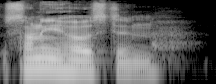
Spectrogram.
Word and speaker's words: Sunny Hostin: Sunny Hostin? Did I say her name? – Yes, Sunny Hostin of the Sunny Hostin.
